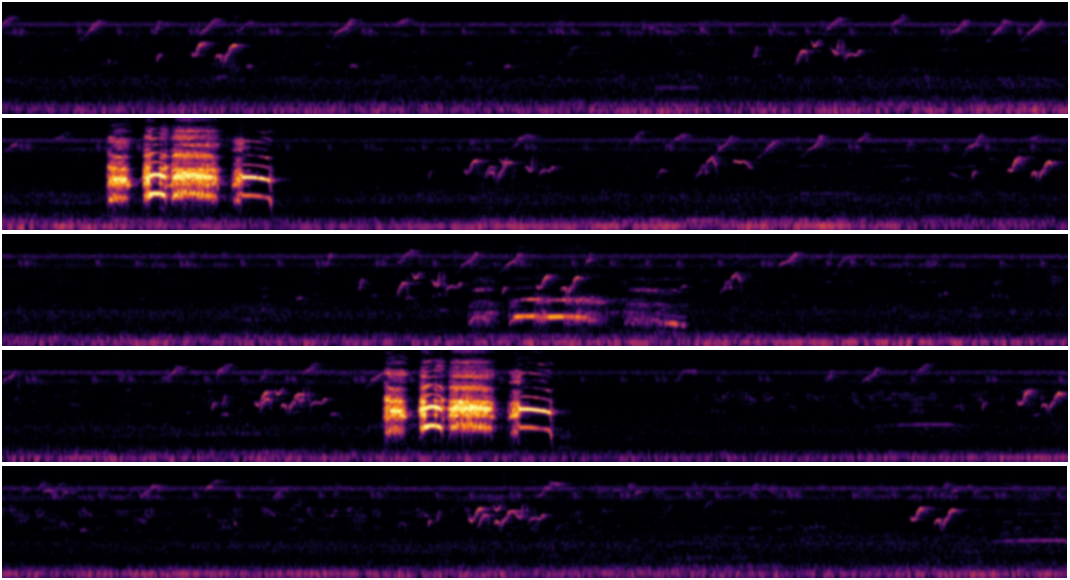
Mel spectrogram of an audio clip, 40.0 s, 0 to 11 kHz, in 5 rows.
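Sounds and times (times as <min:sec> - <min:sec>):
high insect drone: 0:00.0 - 0:39.9
rooster crowing: 0:08.8 - 0:10.1, 0:19.5 - 0:21.2, 0:26.8 - 0:28.2
soft low rooster call: 0:19.5 - 0:21.2.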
